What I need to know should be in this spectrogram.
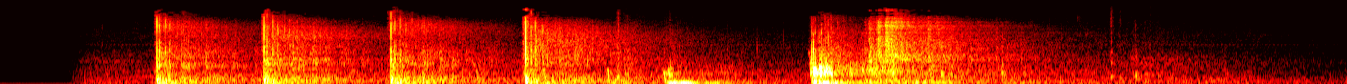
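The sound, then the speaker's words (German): A basketball bounced during play: several dull, hollow thuds at a fairly steady pace, each with a short ringing decay, and the last leaves a longer fade. “Er spielt Basketball.”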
